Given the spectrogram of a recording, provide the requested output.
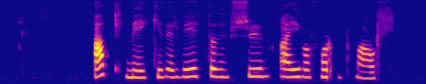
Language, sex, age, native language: Icelandic, female, 20-29, Icelandic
